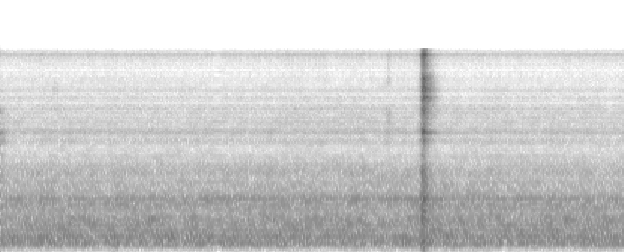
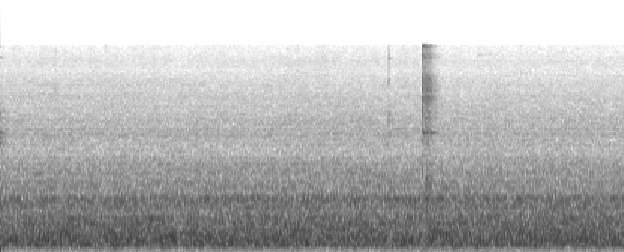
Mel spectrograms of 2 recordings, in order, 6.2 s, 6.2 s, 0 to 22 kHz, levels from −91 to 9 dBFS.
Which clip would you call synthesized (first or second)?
first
